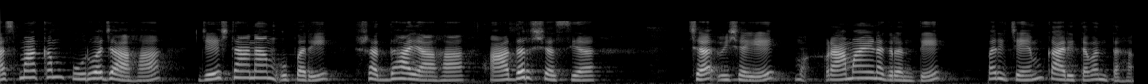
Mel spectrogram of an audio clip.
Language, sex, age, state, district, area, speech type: Sanskrit, female, 45-60, Karnataka, Dakshina Kannada, rural, spontaneous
